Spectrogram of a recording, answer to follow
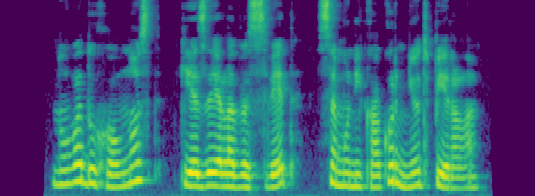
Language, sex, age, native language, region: Slovenian, female, 18-29, Slovenian, Drava region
